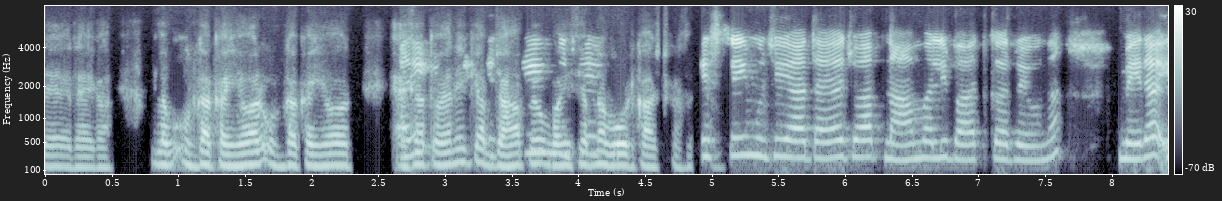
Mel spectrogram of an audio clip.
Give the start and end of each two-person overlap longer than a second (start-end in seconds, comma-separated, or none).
2.7-4.2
